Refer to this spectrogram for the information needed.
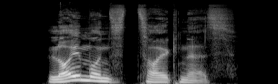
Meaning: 1. a testimony delivered on someone's reputation 2. certificate/proof of (good) conduct
- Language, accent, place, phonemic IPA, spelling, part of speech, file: German, Germany, Berlin, /ˈlɔʏ̯mʊntsˌtsɔɪ̯knɪs/, Leumundszeugnis, noun, De-Leumundszeugnis.ogg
